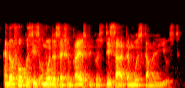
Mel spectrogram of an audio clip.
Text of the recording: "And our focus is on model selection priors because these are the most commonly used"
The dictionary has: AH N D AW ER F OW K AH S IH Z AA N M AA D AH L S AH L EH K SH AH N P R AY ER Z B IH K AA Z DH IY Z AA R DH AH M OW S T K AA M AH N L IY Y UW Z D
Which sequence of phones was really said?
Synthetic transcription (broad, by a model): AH N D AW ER F OW K AH S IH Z AA N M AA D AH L S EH SH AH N P R AY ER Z B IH K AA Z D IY S AA R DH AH M OW S T K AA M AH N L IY Y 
